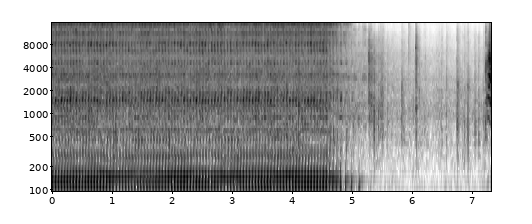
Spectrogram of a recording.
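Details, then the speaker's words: Coleman ATV Scrambler 125cc after a no-start fix (had spark, fired on starting fluid; new carburetor, new battery, stale fuel drained) starts and putters evenly at idle with no stumbles, then shuts off; runs fine. "starts up and runs fine"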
